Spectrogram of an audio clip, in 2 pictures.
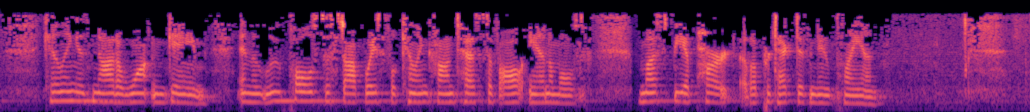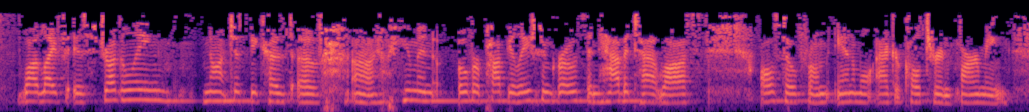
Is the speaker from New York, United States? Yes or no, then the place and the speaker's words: no; Tucson, Arizona, United States; from Tucson, Arizona.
